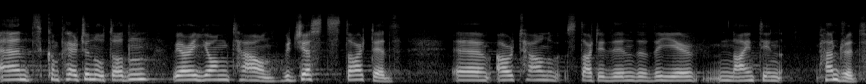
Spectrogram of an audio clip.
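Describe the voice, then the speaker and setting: A woman speaks with a Norwegian accent at a medium pitch and ordinary pitch variation, keeping a fairly slow pace. Noticeable background noise runs through the clip. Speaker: municipal planning manager. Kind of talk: lecture. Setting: workshop presentation. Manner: halting.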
